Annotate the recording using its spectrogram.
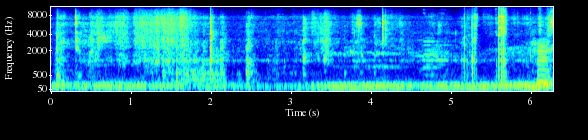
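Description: Plastic clicks and light scraping from handling a Beyblade launcher, fitting a top onto it and working its toothed ripcord, with one sharp click about two seconds in, over a steady low hum.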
